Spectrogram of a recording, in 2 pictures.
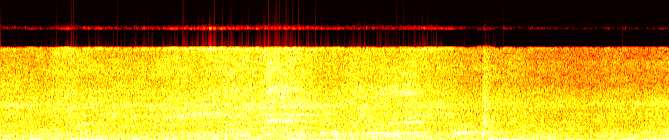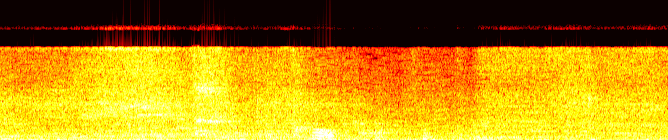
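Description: Toy car tyres squeal on a smooth floor.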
